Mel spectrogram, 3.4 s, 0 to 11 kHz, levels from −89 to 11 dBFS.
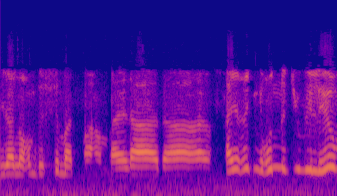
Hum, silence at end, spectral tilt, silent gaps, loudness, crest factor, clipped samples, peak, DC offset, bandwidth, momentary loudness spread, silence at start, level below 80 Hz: none; 0 s; -5.5 dB/octave; none; -31 LUFS; 14 dB; under 0.1%; -16 dBFS; under 0.1%; 6.6 kHz; 8 LU; 0 s; -58 dBFS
